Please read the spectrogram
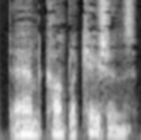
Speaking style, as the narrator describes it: muttered

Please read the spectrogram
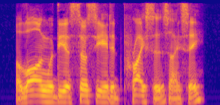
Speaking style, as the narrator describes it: Lin said dryly

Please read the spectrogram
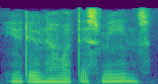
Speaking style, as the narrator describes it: she had said entirely calmly

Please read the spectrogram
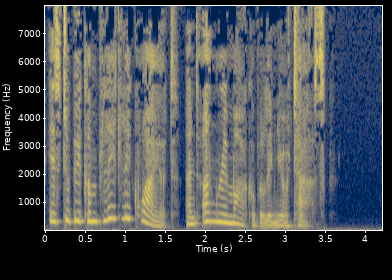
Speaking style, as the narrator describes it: she was saying in a cultivated voice, clipped and cut

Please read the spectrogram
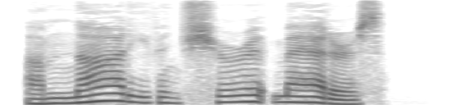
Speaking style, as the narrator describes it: Viola says, her voice stretching out

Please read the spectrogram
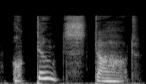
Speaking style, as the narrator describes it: she said crossly

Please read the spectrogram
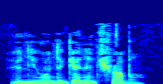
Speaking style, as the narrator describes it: Carol finished in a tiny voice, almost the whisper of a mouse in a cartoon

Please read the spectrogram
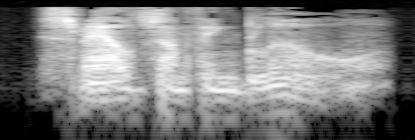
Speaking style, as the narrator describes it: He replies in a hoarse, conspiratorial whisper

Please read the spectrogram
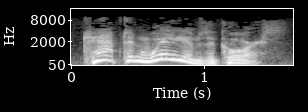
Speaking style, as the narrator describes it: cried Hingston

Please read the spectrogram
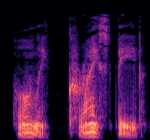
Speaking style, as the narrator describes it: Jonesy said in a low, awed voice

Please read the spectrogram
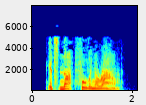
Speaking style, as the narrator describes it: Anne snapped

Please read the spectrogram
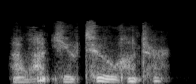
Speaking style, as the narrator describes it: she whispered huskily

